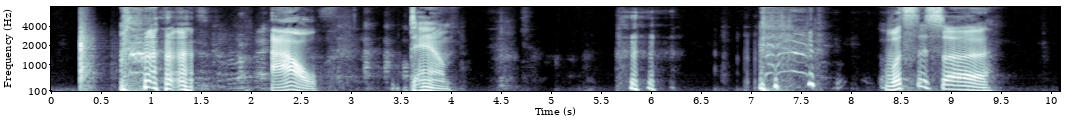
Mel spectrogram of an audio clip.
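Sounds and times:
knocking on wood: 0:00.3 - 0:00.6
laughter: 0:00.8 - 0:03.9, 0:05.7 - 0:06.3, 0:07.1 - 0:08.0
speech: 0:01.0 - 0:01.6, 0:02.2 - 0:02.8, 0:03.6 - 0:04.1, 0:05.8 - 0:06.2, 0:08.4 - 0:09.5.

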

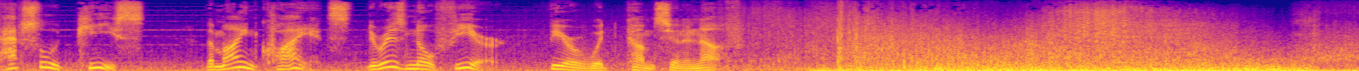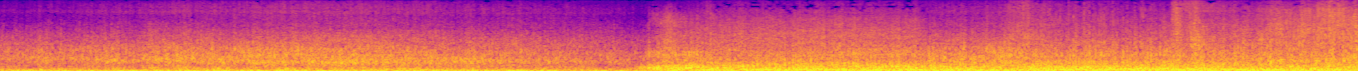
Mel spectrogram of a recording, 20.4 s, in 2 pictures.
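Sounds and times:
speech: 0:00.1 - 0:05.7
rocket engine roaring at liftoff beneath a shaking capsule: 0:05.6 - 0:20.3.

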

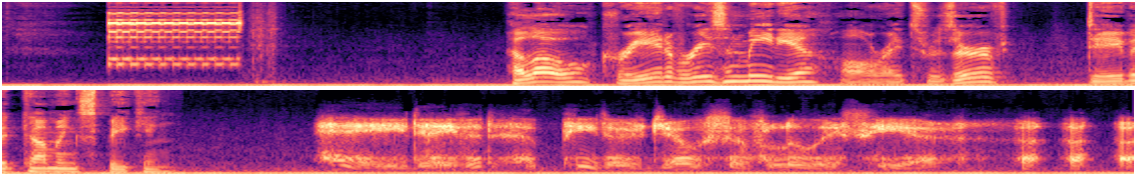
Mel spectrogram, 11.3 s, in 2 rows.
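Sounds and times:
room hum: 0:00.0 - 0:11.3
telephone bell ringing: 0:00.6 - 0:01.3
speech: 0:02.6 - 0:06.6, 0:08.1 - 0:11.3
laughter: 0:10.0 - 0:11.3.

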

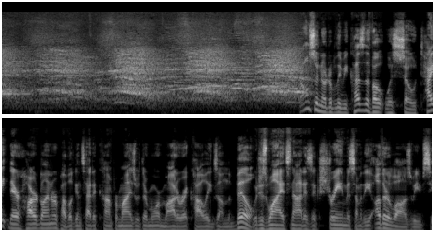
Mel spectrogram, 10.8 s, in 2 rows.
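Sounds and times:
crowd in the gallery chanting shame: 0:00.0 - 0:03.9
speech: 0:03.8 - 0:10.7.

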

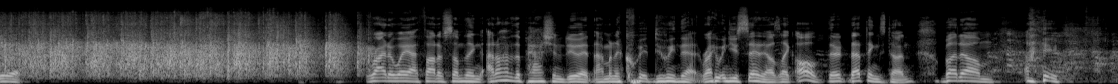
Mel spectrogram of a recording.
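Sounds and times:
audience clapping: 0:00.0 - 0:04.3
speech: 0:00.1 - 0:00.4, 0:03.7 - 0:10.8
laughter: 0:07.8 - 0:11.1.

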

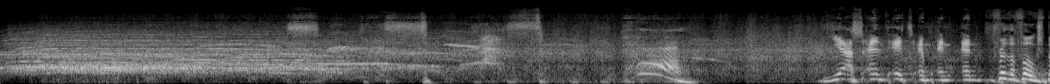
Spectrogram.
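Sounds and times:
people whooping and shouting: 0:00.0 - 0:07.6
live audience in Dallas cheering and applauding: 0:00.0 - 0:10.5
speech: 0:08.4 - 0:10.5.

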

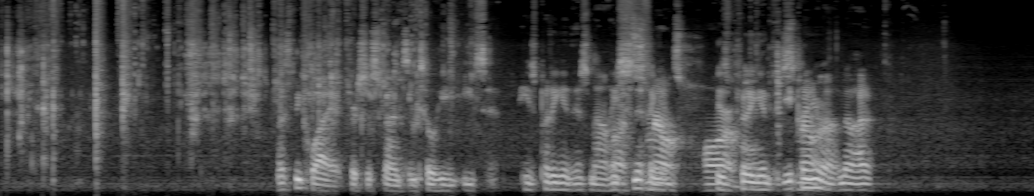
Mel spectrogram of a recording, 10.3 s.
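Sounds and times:
chocolate bar breaking: 0:00.0 - 0:04.1
speech: 0:02.8 - 0:08.9.

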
